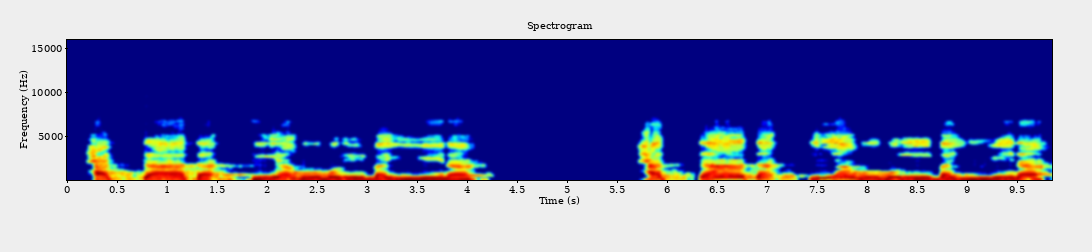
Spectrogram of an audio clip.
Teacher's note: देखिए हत्ता पे इसमें तशदीद वाला हर्फ है, ता मुशद्दद है, इसको जोर से अदा करेंगे।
